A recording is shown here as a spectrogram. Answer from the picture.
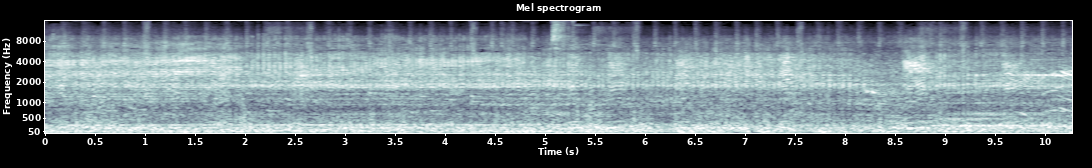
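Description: Dirt bike engines running steadily at riding speed, with wind noise over the microphone.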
